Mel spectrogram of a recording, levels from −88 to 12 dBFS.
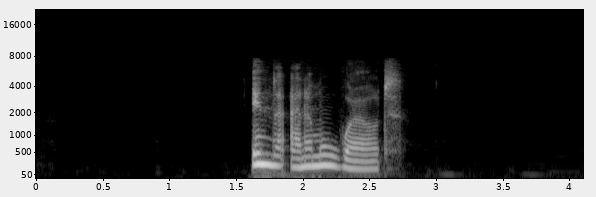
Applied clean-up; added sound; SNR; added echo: neural mask model DeepFilterNet 3.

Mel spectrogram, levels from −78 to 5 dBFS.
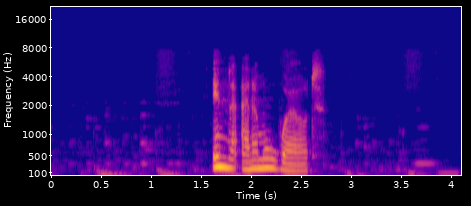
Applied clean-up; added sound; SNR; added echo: classical method log-MMSE.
